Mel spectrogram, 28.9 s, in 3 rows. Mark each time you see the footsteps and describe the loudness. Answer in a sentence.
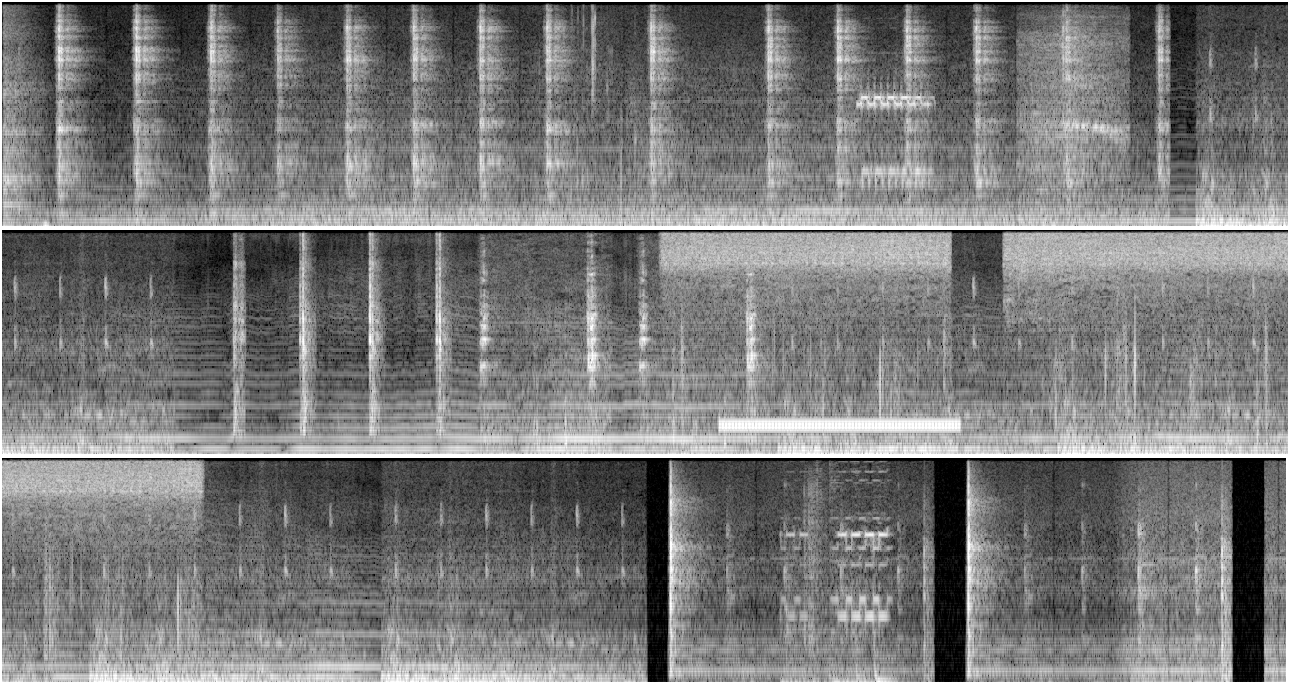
You can hear the footsteps from 14.6 to 20.8 s, at a steady volume.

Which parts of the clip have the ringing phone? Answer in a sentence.
You can hear the ringing phone from 6.4 to 7.0 s, from 15.0 to 16.9 s and from 25.1 to 26.0 s.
